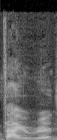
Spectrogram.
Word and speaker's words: Styron: essai Baldwin et là je ne sais jamais prononcer le deuxième nom Styron mais on peut dire styon St oui parce que ouais parce que les mot anglais on sait jamais donc Baldwin Ston et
